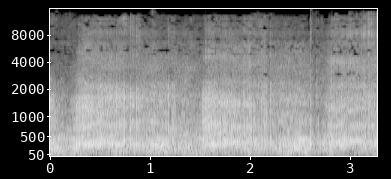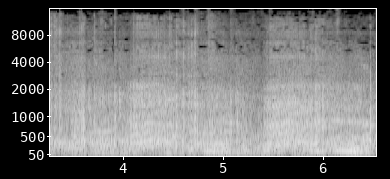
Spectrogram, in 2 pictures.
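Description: A car engine revving in a run of short blips, about five of them, each a little over a second long.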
